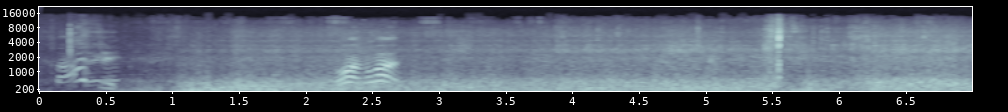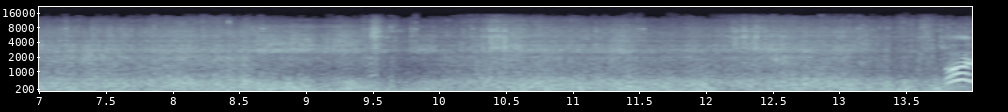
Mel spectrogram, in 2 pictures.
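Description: Wind rushes loudly past the rider at speed.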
